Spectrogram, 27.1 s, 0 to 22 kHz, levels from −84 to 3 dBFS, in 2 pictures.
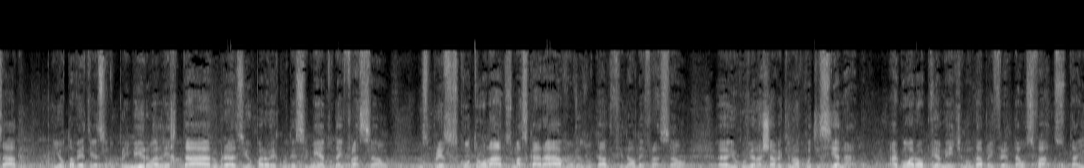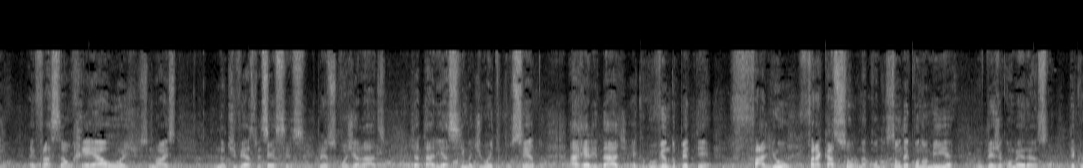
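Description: No technical fault can be heard anywhere in this audio. There is nothing to place on the timeline and nothing to explain.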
